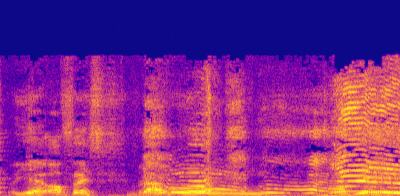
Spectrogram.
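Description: A young child whining and crying in long, drawn-out wails that fall in pitch, with a second wail rising and falling near the end.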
